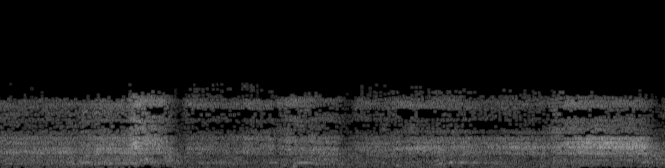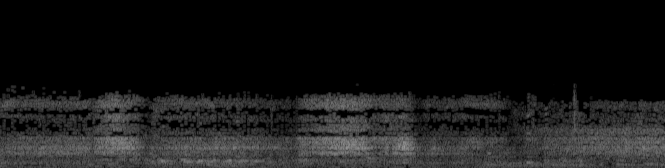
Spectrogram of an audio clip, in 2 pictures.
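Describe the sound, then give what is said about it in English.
A snake hisses repeatedly, expelling all the air from its body with each harsh, breathy hiss, then pausing to pump itself full of air again, recurring every couple of seconds at moderate loudness, while a person moves a hand near it to provoke it. “You will notice he expels all the air out of his body with each hiss, and then he has to pump itself all back up full of air.”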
